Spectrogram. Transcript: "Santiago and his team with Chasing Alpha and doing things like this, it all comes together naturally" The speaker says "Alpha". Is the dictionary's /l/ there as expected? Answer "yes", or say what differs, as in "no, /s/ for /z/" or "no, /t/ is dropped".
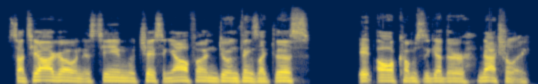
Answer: yes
